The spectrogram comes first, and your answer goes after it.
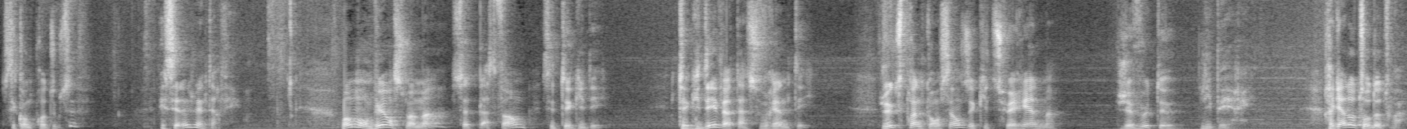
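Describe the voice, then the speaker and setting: Guy talking life coaching straight to you, mid pitch, lots of rhetorical questions. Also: big pitch swings, moderate pace, long pauses, darkish tone, soft background music. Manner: talks straight to the listener, asks many rhetorical questions. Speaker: life coach and spiritual guide. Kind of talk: casual direct-to-camera monologue.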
